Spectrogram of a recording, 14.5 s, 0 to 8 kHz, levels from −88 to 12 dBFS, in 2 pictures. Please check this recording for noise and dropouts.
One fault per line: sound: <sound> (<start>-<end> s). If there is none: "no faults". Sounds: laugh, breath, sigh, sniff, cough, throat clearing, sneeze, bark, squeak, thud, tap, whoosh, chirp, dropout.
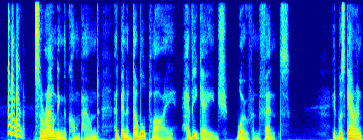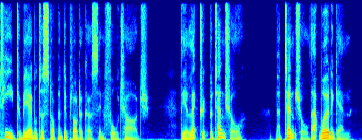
sound: chirp (0.2-0.5 s)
